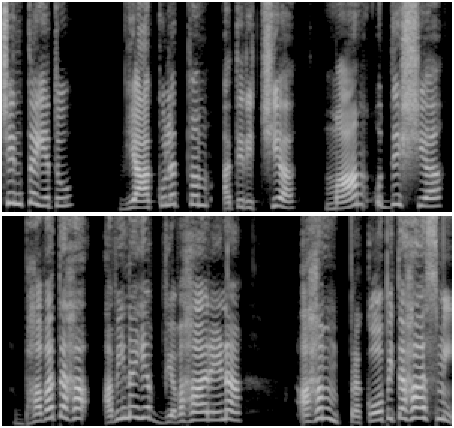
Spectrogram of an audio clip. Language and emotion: Sanskrit, angry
